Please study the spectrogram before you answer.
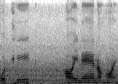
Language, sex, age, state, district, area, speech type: Assamese, female, 45-60, Assam, Sonitpur, urban, read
